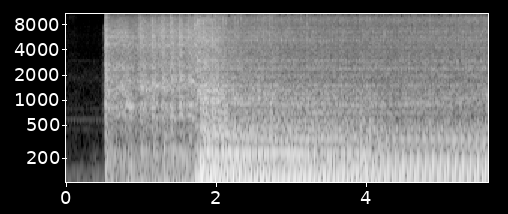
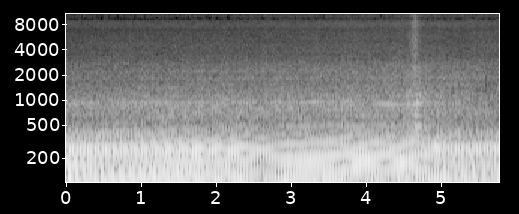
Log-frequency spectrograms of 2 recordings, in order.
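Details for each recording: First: Vehicle with new long-tube headers and 3-inch pipe ending in a turn-down, not connected to the rest of the exhaust, first start in three days: brief crank, harsh very loud blatty roar settling to rough idle; open exhaust. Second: Truck with newly installed long-tube headers, at cruise: a smooth, quiet medium rumble, likely V8 around 3000 rpm, stepping down cleanly at each upshift. Normal exhaust note.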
